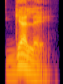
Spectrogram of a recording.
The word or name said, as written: galet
